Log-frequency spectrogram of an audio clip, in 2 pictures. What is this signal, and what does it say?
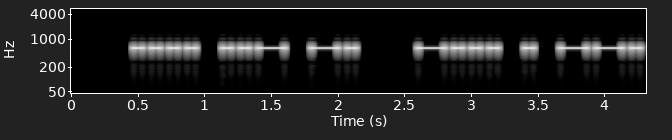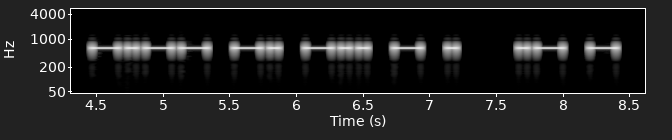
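Morse code, heard as a keyed tone, about 18 wpm, 600 Hz. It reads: HUN BEGYNDTE AT
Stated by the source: Slow (QRS) Morse practice at 18 wpm, CW med Gnister.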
